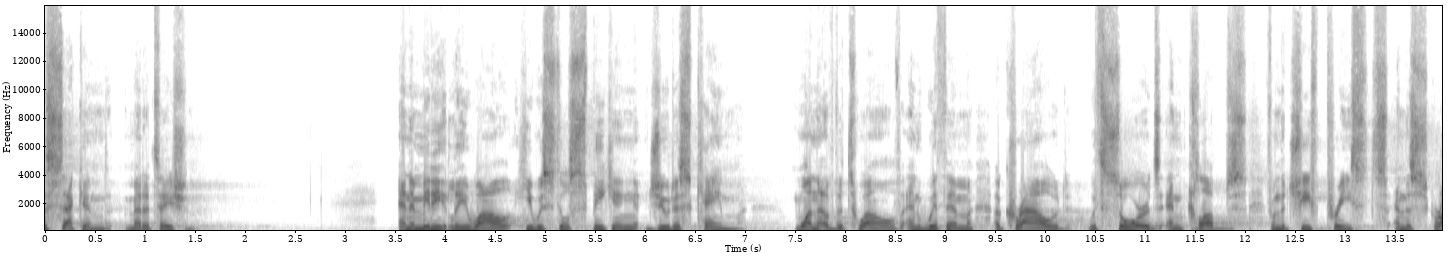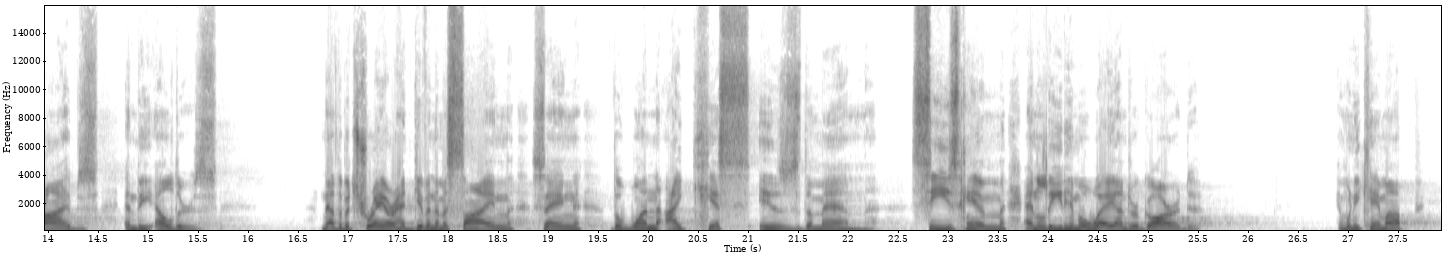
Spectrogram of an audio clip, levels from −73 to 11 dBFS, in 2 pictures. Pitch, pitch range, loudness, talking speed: 155 Hz, 140-170 Hz, -23 LUFS, 135 wpm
